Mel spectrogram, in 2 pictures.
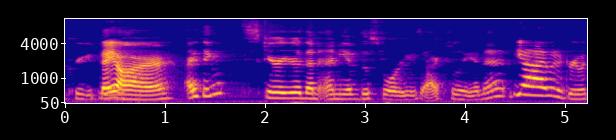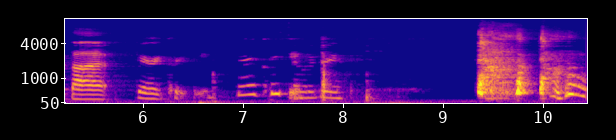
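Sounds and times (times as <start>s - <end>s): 
speech: 0.1s - 8.4s, 9.6s - 10.4s
loud harsh coughing fit: 9.4s - 10.4s.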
